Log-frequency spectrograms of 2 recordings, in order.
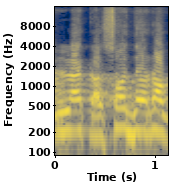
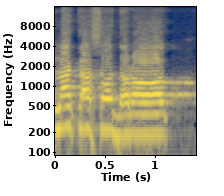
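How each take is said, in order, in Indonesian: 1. Vokalnya dibuat pendek. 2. Vokalnya dipanjangkan. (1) "Jangan dipanjangkan" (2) "Ya salah, enggak ada yang panjang"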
